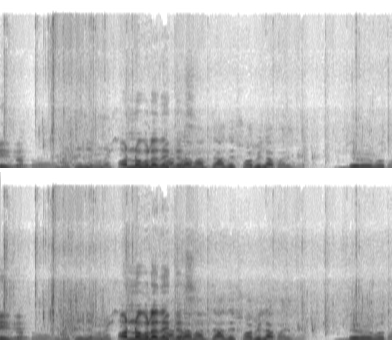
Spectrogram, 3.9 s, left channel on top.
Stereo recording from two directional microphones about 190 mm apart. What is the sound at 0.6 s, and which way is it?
Speech, 35° left (ahead or behind).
